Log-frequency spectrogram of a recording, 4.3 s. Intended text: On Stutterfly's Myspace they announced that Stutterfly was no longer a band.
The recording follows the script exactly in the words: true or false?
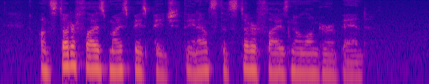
false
